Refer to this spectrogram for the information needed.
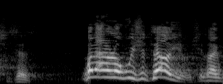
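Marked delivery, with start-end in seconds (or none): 0.8-1.9 put-on teasing girlfriend. Girls teasing bride in limo.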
